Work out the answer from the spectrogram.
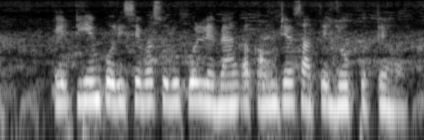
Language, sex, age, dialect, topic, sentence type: Bengali, female, 36-40, Standard Colloquial, banking, statement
